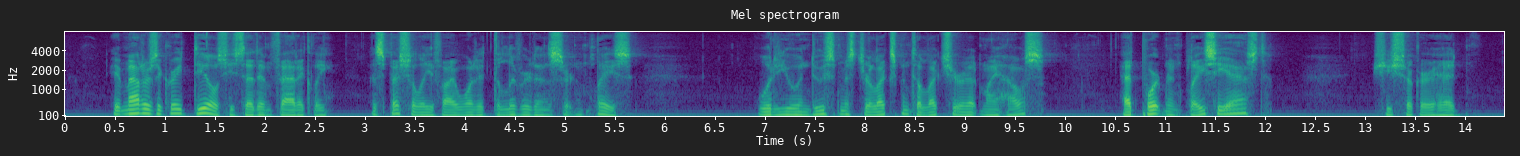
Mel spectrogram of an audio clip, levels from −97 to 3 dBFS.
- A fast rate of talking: No, average, 155 wpm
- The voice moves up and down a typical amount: Yes, average, 4.1 semitones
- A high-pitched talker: No, low, 105 Hz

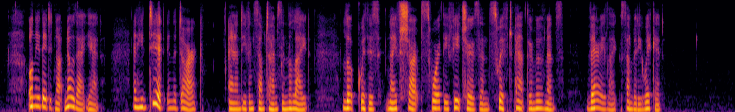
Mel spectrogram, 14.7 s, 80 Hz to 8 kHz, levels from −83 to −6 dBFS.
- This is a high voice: No, medium, 175 Hz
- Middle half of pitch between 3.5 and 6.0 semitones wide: No, narrow, 2.5 semitones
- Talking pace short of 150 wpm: Yes, average, 140 wpm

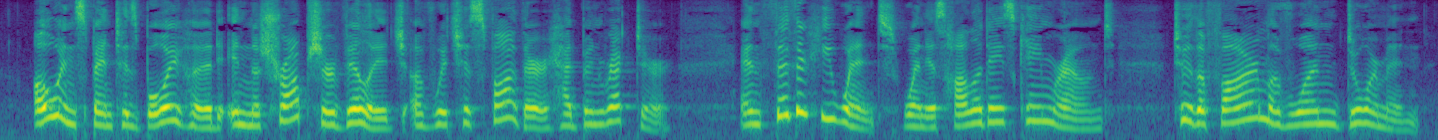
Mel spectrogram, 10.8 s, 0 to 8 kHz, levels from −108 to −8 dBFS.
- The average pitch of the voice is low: No, high, 240 Hz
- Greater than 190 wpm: No, average, 165 wpm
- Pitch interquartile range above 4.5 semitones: Yes, average, 5.3 semitones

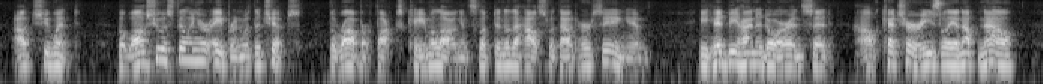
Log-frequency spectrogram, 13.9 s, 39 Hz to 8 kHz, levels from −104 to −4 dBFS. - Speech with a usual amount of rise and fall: Yes, average, 3.3 semitones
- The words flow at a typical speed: Yes, average, 170 wpm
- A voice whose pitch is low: Yes, low, 130 Hz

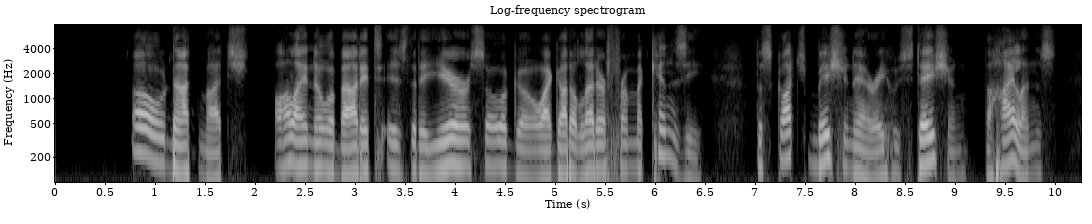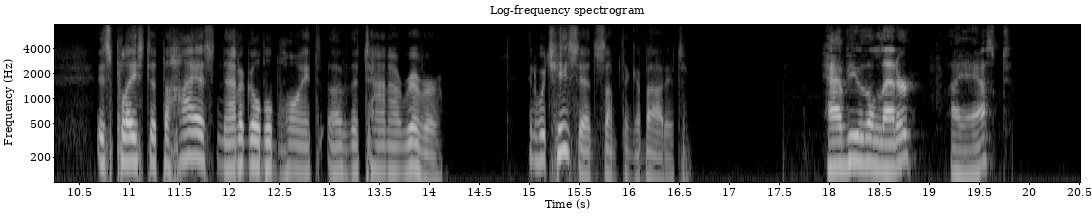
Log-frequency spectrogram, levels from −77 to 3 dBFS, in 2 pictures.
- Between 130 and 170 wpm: Yes, average, 150 wpm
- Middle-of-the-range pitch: Yes, medium, 145 Hz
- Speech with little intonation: No, average, 4.3 semitones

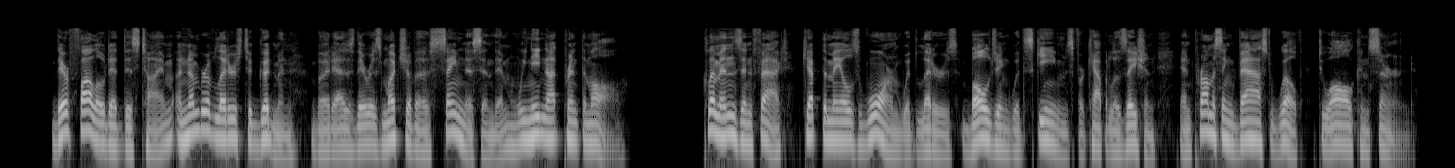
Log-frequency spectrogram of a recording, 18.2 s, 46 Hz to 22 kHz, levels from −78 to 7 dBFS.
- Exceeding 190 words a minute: No, average, 160 wpm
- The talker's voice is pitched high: No, low, 115 Hz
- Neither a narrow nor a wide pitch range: No, wide, 6.5 semitones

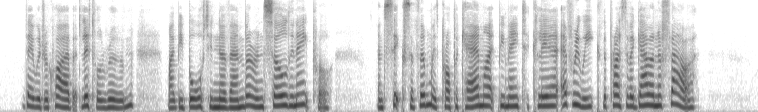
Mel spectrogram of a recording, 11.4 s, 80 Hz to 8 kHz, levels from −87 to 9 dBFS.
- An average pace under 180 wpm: No, average, 190 wpm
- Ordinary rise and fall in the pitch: Yes, average, 3.3 semitones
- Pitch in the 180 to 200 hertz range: No, high, 235 Hz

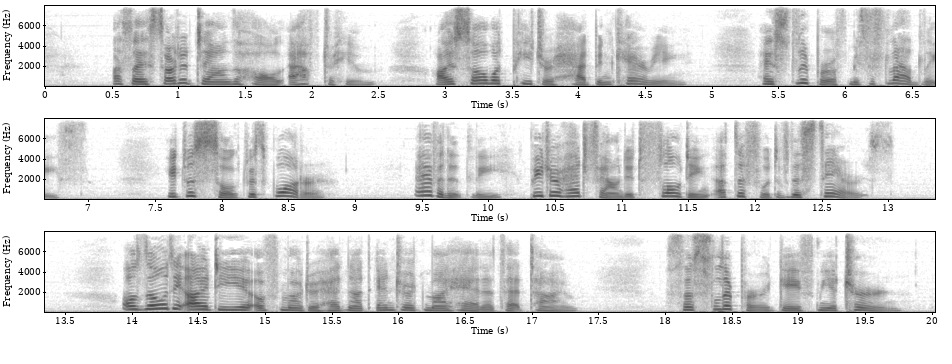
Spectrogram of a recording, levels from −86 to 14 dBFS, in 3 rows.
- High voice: Yes, high, 225 Hz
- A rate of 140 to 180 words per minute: Yes, average, 170 wpm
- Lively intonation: Yes, wide, 8.7 semitones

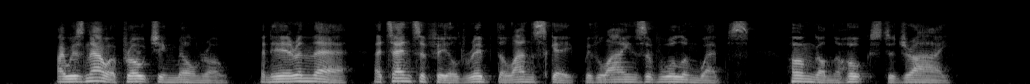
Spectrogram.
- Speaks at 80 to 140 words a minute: No, average, 150 wpm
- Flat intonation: No, average, 4.3 semitones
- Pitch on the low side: Yes, low, 110 Hz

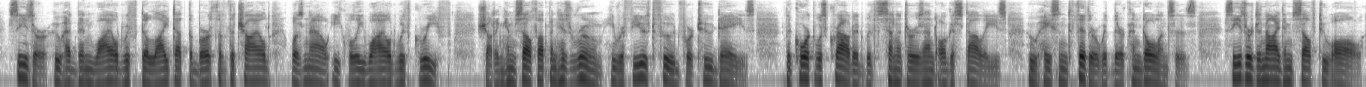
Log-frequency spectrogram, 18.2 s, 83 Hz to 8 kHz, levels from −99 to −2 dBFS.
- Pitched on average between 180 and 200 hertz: No, low, 105 Hz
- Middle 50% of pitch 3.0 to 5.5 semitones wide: No, narrow, 2.6 semitones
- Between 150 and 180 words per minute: Yes, average, 175 wpm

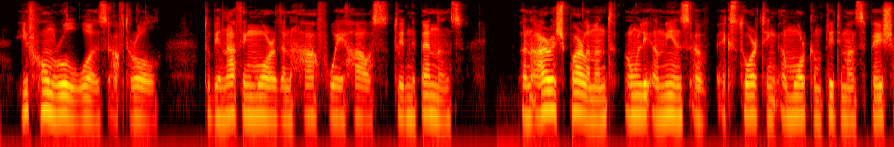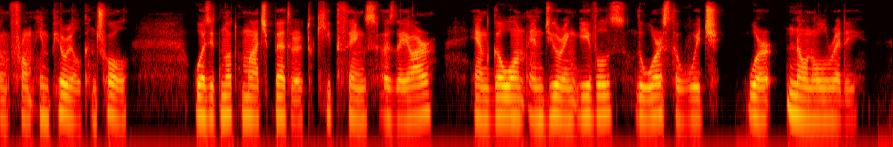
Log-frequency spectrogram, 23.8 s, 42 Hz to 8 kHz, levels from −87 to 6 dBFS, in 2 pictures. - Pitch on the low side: Yes, low, 125 Hz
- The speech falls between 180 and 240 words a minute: No, average, 140 wpm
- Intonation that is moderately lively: No, narrow, 1.9 semitones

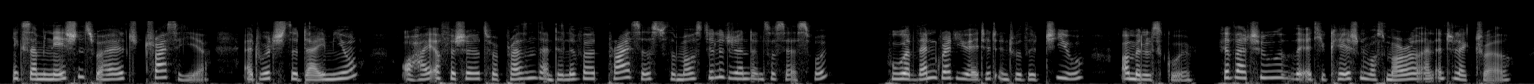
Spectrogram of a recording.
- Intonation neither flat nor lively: Yes, average, 3.1 semitones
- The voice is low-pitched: No, very high, 255 Hz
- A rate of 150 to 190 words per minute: Yes, average, 160 wpm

